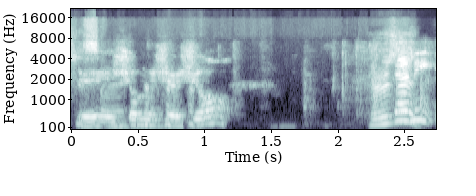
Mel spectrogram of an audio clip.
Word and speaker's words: Jean-Michel Jarre: Michael Jar Jar Jar. Jean-Michel Jarre. Jean. Barry doesn't Jean. have time for our Jean, shit. as in Jean. He was gone. Just like that. In French, it's spelled Jean. Yeah. His pip car went pip pip. His Yeah. name is spelled G-E-E-N. It is Jean.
